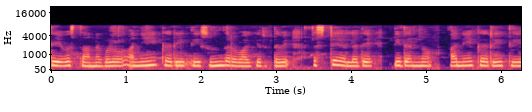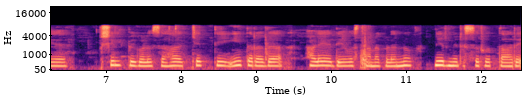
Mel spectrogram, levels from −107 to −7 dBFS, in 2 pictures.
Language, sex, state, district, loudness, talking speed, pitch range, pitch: Kannada, female, Karnataka, Belgaum, -19 LUFS, 80 wpm, 205-225 Hz, 215 Hz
